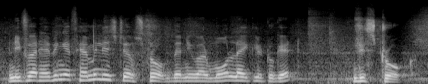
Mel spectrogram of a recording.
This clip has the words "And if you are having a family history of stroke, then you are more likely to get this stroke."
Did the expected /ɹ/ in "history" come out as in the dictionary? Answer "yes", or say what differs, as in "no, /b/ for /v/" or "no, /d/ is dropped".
no, /ɹ/ is dropped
